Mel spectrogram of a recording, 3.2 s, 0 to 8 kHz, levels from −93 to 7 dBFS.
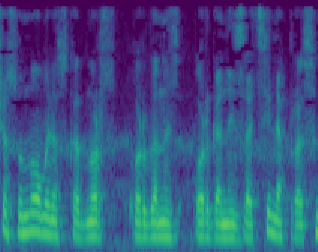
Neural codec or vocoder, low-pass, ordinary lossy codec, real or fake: codec, 16 kHz, 4 kbps, X-Codec, HuBERT features, trained on LibriSpeech; 7.2 kHz; MP3, 32 kbps; fake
